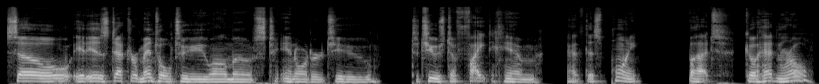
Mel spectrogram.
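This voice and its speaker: A man's voice: medium pitch, steady tone, measured pace, vocal fry. A man acting as game master, narrating a tabletop role-playing game dramatically with lingering, descriptive phrasing.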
